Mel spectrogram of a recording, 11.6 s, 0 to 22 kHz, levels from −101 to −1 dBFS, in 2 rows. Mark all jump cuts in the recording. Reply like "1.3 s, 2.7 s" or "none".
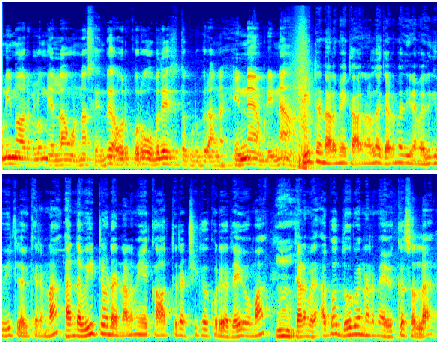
4.0 s, 6.6 s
